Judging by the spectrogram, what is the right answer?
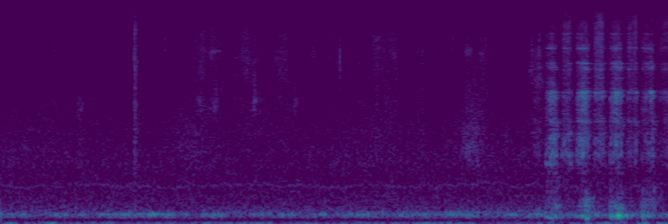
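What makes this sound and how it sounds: A wooden stylus scratches the coating off a thin, black-coated scratch-art paper sticker sheet in small strokes while one hand holds the sheet flat on a glass plate. Quiet, dry rasping strokes run over a steady low hum. Near the end the strokes turn brighter, denser and louder.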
